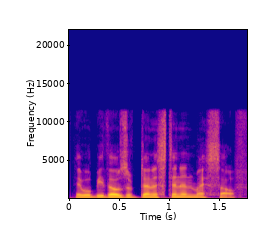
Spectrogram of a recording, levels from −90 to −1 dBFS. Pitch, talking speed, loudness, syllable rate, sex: 125 Hz, 270 wpm, -17 LUFS, 6.9 syllables/s, male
